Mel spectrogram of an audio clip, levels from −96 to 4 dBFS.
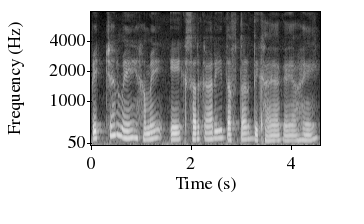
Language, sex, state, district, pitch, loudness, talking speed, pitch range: Hindi, male, Rajasthan, Jaipur, 140 Hz, -17 LUFS, 115 wpm, 125-160 Hz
